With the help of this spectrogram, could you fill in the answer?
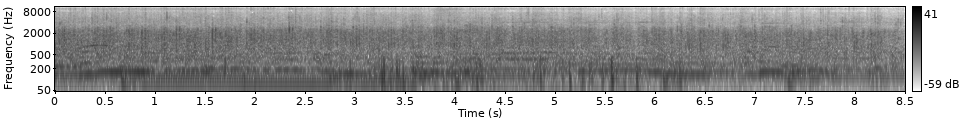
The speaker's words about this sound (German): Ja, lass uns jedes Mal einen Applaus geben. Der ist es wert.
